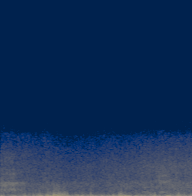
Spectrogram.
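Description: Wind blowing across the camera microphone, a steady low rumble.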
